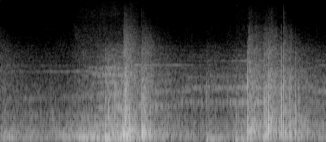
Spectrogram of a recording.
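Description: Fireworks bursting in two quick clusters of bangs, one about a second and a half in and another a little past three seconds, with music playing underneath.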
